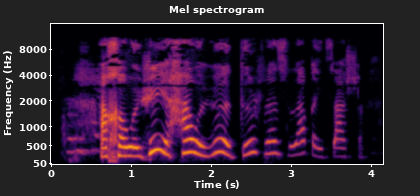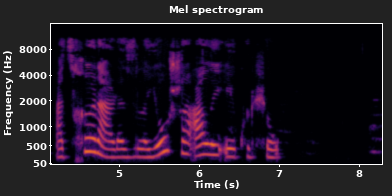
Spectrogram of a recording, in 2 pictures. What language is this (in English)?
Abkhazian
